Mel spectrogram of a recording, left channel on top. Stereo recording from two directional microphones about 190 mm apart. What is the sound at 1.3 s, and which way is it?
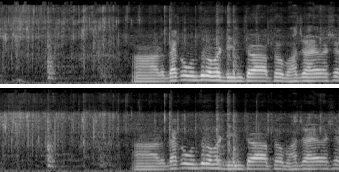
Speech, 40° left (ahead or behind).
